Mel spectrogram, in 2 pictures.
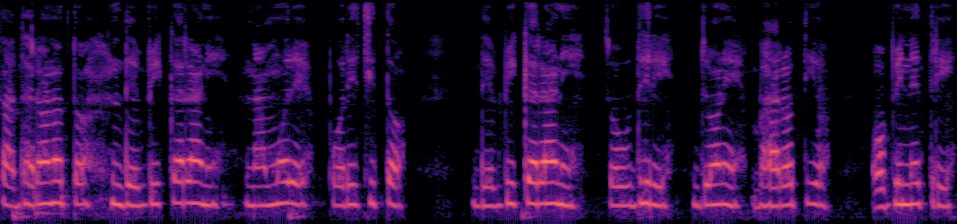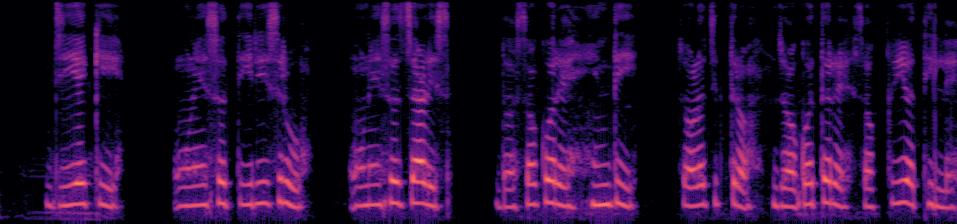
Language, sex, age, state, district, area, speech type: Odia, female, 18-30, Odisha, Balasore, rural, read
